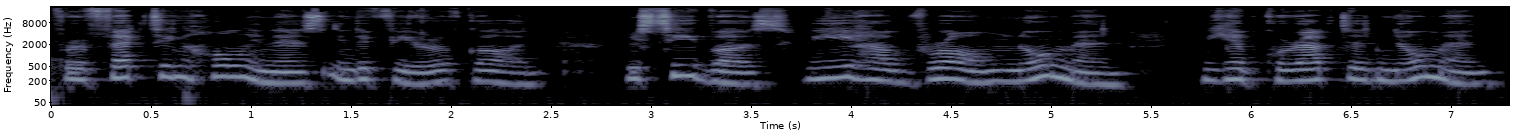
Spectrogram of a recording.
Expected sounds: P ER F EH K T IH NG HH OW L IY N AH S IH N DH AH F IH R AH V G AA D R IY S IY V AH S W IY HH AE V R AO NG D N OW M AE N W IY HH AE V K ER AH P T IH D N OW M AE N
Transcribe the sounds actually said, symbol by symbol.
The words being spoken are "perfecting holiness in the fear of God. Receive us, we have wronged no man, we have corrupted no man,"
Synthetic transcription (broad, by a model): P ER F EH K T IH NG HH OW L IY N AH S IH N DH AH F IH R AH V G AA D R IY S IY V AH S W IY HH AE V R AO NG N OW M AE N W IY HH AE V K ER AH P T IH D N OW M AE N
